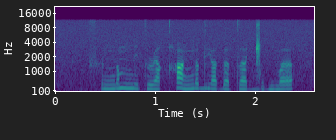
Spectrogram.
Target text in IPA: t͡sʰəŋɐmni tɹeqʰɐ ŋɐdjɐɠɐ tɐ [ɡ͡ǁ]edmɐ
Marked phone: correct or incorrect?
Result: correct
